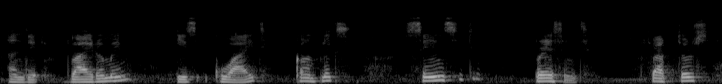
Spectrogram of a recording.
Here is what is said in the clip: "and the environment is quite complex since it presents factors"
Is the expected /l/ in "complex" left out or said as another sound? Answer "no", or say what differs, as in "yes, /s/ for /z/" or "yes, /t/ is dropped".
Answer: no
